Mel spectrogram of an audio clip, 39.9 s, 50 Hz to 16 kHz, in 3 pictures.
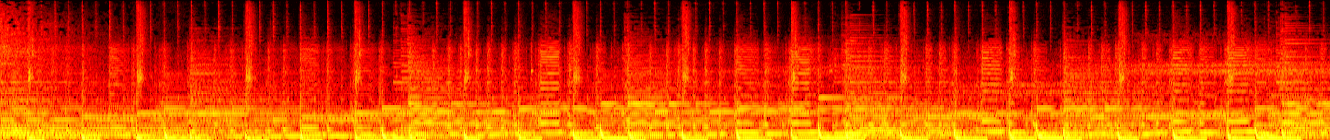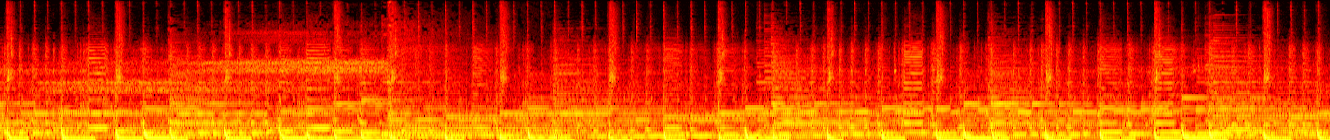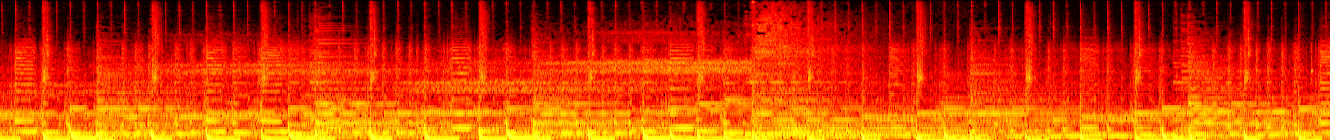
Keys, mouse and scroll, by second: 0.3 click, 2.6 click, 3.6-4.6 middle drag, 7.7-8.1 scroll down 1, 8.8-10.3 alt+middle drag, 13.4 click, 15.1-16.6 scroll up 1, 21.5 click, 26.9 click, 28.9 click, 32.1-35.0 drag, 38.4 click.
